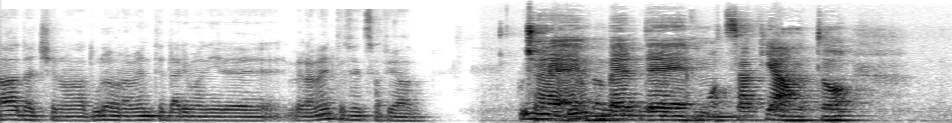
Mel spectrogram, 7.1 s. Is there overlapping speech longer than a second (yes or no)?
yes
